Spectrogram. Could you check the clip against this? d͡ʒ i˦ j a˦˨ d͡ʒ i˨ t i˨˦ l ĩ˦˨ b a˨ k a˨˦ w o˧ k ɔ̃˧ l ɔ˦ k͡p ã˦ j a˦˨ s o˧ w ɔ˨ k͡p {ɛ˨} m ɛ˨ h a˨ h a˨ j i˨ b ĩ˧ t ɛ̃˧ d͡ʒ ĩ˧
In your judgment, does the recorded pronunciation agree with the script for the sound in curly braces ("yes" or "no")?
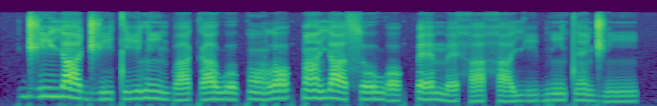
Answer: no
